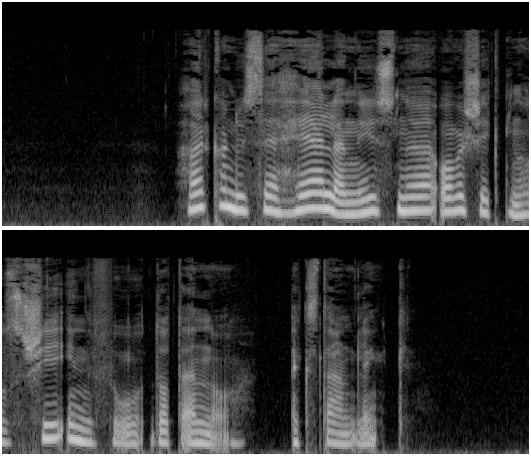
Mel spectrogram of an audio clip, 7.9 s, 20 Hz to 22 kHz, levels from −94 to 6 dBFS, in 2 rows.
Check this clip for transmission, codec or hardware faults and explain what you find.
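Nothing stood out on listening to this speech recording.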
